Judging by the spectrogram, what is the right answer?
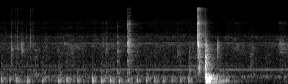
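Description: Kitchen handling sounds: a spoon working payasam in a glass serving bowl, with soft rapid tapping at about four or five taps a second, then a single loud knock about four seconds in.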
